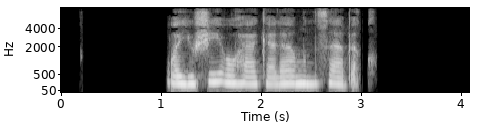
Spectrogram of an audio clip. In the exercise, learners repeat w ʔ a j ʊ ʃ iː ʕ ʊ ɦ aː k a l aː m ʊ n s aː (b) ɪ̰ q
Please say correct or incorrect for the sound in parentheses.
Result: correct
